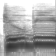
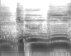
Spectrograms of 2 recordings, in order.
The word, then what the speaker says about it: Doogie: first word is though it's like is it doobie or Doogie something yes doie Hower that's right Doogie Hower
